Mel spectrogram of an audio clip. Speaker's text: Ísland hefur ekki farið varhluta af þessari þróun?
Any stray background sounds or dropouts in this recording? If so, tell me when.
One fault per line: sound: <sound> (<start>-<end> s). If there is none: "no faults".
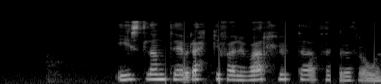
sound: dropout (3.3-3.4 s)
